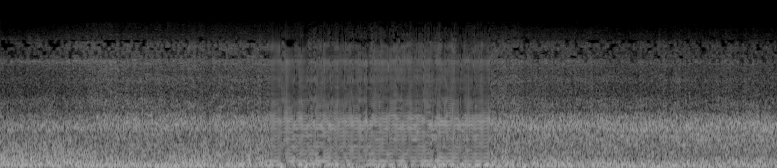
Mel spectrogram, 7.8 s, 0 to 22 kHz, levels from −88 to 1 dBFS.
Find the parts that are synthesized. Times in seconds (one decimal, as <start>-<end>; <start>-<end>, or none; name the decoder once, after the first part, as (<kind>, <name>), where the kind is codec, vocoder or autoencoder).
2.7-4.9 (vocoder, BigVGAN v2)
